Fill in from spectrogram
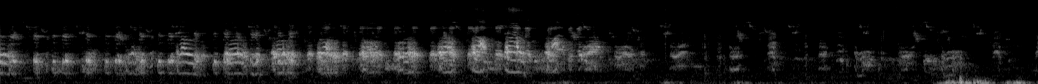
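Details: Hunting chukar partridge calling in quick, throaty chuk notes that speed up into a dense rattling series, then break off into quieter scattered clucks, with a few low thumps near the end.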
